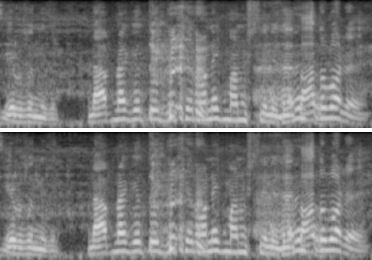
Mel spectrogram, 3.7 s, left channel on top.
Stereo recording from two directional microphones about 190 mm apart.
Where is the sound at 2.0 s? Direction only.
15° left (ahead or behind).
